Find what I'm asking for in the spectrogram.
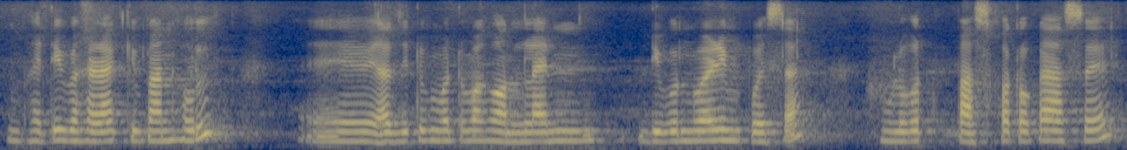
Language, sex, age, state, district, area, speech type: Assamese, female, 45-60, Assam, Dhemaji, rural, spontaneous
